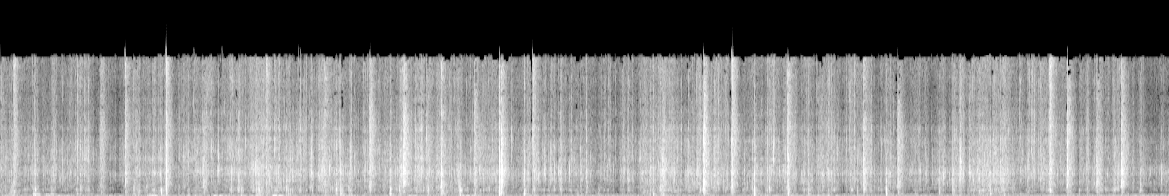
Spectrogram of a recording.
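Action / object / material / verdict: scrape / plastic bubble wrap / plastic / none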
